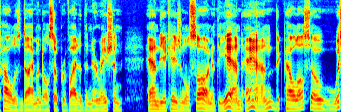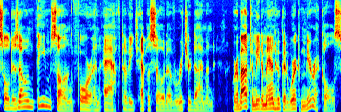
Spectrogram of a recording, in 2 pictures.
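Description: Here a man has an unremarkable speaking voice. He talks at a moderate pace with lively intonation. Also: fairly low pitch for a man. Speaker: radio host. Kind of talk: announcer-style introductions.

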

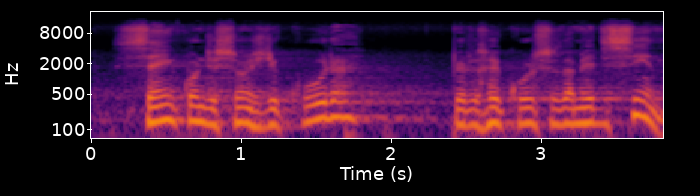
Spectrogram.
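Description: Noticeable background noise and audible room echo surround this man. He speaks very slowly with a fairly high pitch and ordinary pitch variation. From rural Brazil. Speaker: pastor. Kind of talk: sermon.

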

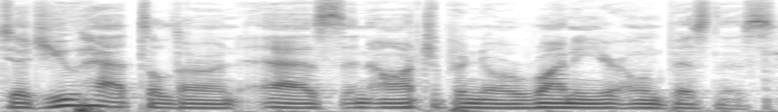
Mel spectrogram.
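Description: Fairly quick speech in a very clean recording with a silent background. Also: man. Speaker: podcast host. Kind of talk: energetic interview. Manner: animated, enthusiastic.

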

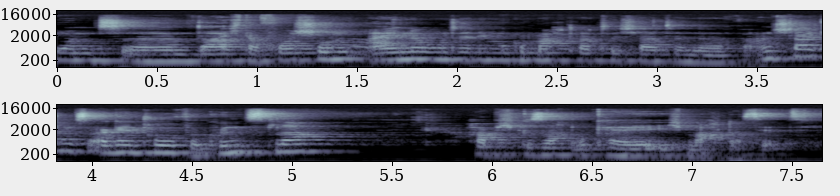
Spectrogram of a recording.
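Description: Speech comes at a fairly quick pace with ordinary pitch variation, amid audible room echo and noticeable background noise. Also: woman, medium pitch for a woman. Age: 50s. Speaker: professional singer and entrepreneur. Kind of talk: casual interview.

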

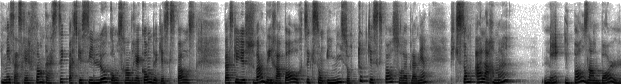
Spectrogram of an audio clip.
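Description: The speaker has a Quebec accent and a moderate pace. Pitch varies in an ordinary way. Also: woman, high pitch for a woman. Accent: Québécois French. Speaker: podcast host. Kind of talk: solo talk. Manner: casual, conversational.

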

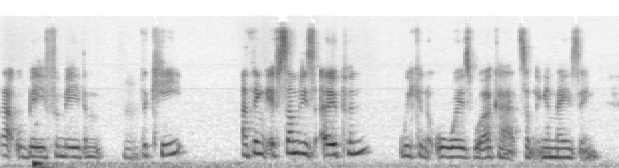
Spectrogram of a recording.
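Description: A woman's medium-pitched voice with vocal fry, an American accent, ordinary pitch variation and a fairly quick pace. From grew up in Greece, the US and Germany. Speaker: opera director. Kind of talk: interview.

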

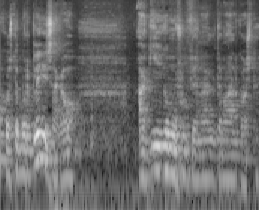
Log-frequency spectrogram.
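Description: Clear background noise and audible echo from the room around a male speaker. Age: 30s. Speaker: podcast host. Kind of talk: casual chat. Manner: halting.

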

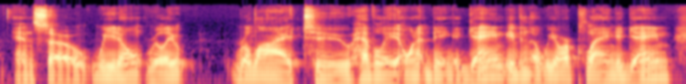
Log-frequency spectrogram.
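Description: In a very clean recording with a silent background, an unremarkable speaking voice with an American accent moves at a fairly slow pace, with ordinary pitch variation and very even loudness. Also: man, fairly low pitch for a man. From Alabama, US South. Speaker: actor, musician and podcaster. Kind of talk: casual chat.

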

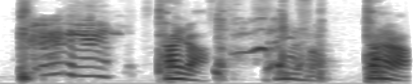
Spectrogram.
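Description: A fairly high-pitched, put-on character voice with very wide pitch swings. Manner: commanding, shouted.

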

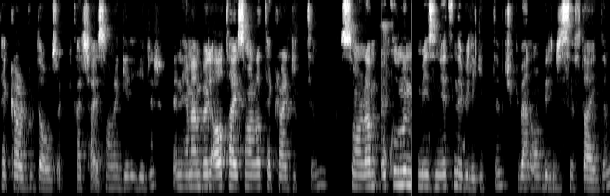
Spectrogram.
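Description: A woman talks at a moderate pace with hardly any pauses. Her medium-pitched voice has a monotone, flat intonation. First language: not Turkish (Belgian) (speaking Turkish). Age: 20s. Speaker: former exchange student, volunteer. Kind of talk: casual interview.

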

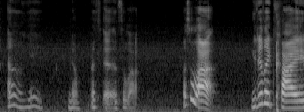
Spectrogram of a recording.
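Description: Speaking very slowly, a woman with an American accent leaves long, frequent pauses. Her loudness swings widely. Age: 40s. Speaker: podcast co-host. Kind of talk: casual chat. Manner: animated.

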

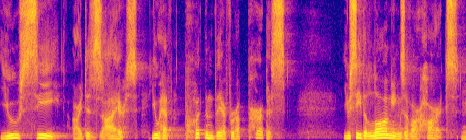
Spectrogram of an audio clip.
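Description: At a very slow pace, a man with a fairly high voice and ordinary pitch variation leaves long, frequent pauses. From Maine. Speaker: church member. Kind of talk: prayer. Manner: halting.

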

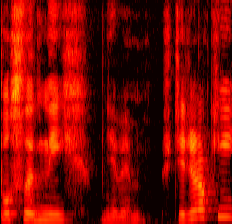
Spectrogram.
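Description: A woman talks in a normal speaking voice at a medium pitch. Her pace is fairly slow and her intonation lively. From northwestern Slovakia (Rajecká Lesná). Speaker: podcast co-host. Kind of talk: casual chat.

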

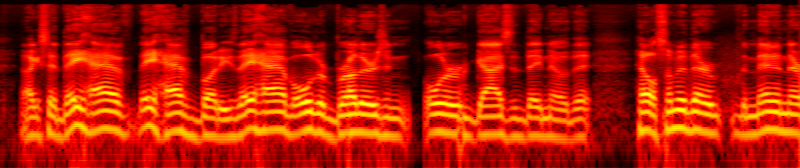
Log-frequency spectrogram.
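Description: A man at a medium pitch and fairly quick pace, over noticeable background noise. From Louisiana, Baton Rouge. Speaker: high school baseball coach. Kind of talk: casual interview chat.

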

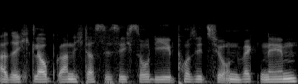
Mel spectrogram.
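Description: Flat, monotone intonation comes through dry, close sound with no echo against a quiet background. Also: man. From Bavaria, Germany. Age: 20s. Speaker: fan podcast co-host. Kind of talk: casual chat. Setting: remote recording.

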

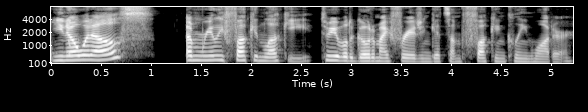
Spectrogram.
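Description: A woman's normal speaking voice, a normal speaking voice at a medium pitch with lively intonation and a fairly quick pace, on a very clean recording with a silent background. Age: 20s. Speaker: podcast co-host. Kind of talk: casual chat.

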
